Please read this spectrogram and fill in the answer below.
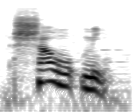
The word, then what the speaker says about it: Xiaomi: sad svi različito izgovaraju. Pravilan izgovor je Xiaomi. – Xiaomi.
